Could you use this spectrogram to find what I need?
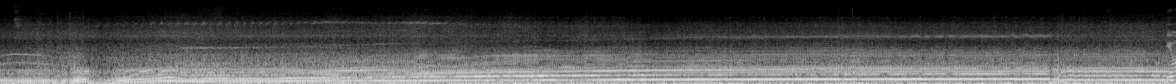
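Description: A motorcycle engine revs up close, dropping and rising in pitch as it changes gear.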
